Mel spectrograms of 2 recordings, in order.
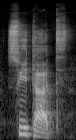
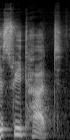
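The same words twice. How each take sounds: First: "sweetheart" run together as "sweet-art", H dropped; Jamaican sweetheart. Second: "sweetheart" with the H sounded in heart; English sweetheart. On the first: Teacher showing what Jamaicans say, H dropped. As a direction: drop the H inside "sweetheart". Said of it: "We say sweetheart". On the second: Teacher showing what Jamaicans don't say, H sounded. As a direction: breathe the H in the middle of "sweetheart". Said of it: "you don't say sweetheart". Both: Shown as a demonstration.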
